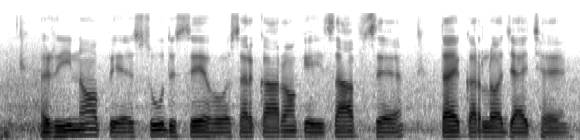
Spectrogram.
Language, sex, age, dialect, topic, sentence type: Maithili, male, 51-55, Angika, banking, statement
